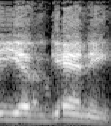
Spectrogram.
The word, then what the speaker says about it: Yevgeny: No, say Yevgeny, Kyle. You can pronounce it. Yevgeny, sorry. There you go. You did it.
